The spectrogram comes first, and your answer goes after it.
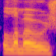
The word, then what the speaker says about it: Limoges: And you guys are all cheering for me because I said Limoges right, correct?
